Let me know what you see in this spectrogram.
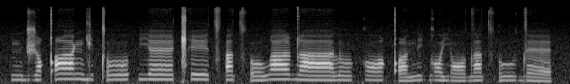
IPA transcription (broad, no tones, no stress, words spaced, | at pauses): nd͡ʒoqʼaːŋɡitʼo | jɛːǁʰeːt͡sʼa t͡sʼowaː ɖaːlʊːkɔː qʼʊniɡɔ jɔdat͡sʼuː dɛ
